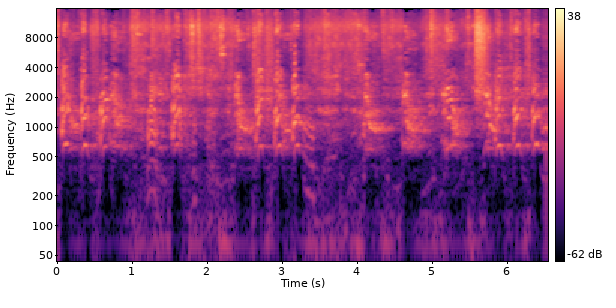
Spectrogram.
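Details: A 55-day-old Miniature Dachshund puppy at mealtime gives short, high, squeaky yips and whimpers in quick bursts. Chewing and handling noises and soft human voices run underneath.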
